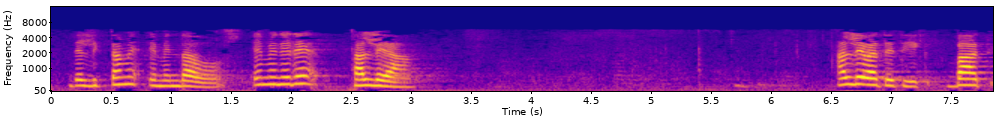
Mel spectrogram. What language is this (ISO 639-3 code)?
eus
